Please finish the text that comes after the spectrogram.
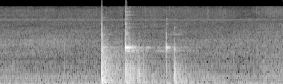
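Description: A spoon stirs black pepper, salt, minced garlic, paprika and oil together in a bowl, giving three or four quick, bright clinks of metal against the dish, close and isolated.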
